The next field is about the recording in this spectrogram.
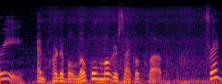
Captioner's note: motorcycle engine revving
